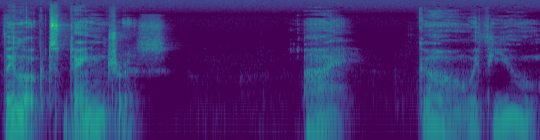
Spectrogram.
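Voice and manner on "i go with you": soft, very slow, halting words forced out with effort. Narrator reading her reply to Smith, speaking with difficulty. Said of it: "She brought it out with difficulty".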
